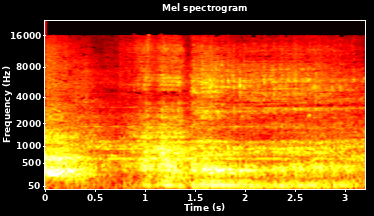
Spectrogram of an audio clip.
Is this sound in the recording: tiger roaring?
yes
